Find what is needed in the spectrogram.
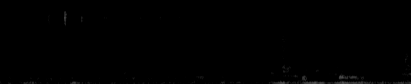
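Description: Near silence: faint, light clicks of a plastic action figure and its staff being handled, then a low rumble with a few soft knocks about three seconds in.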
